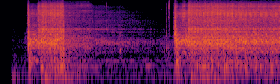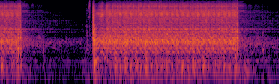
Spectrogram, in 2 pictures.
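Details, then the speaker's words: Engine that started once then bogged down and shut off: three long, steady fast cranking bursts never catching; spark present but no fuel delivered, crank no start suspected from dead fuel pump. "we notice that that once we started the engine for the first time there was a a a response the engine started and then it bogged down and it shut down and then once we tried to crank it again it wouldn't continue to start it just rotated"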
